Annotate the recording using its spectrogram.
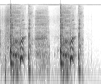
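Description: A woman's voice coughing in two short, rough bouts, the second about a second in.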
